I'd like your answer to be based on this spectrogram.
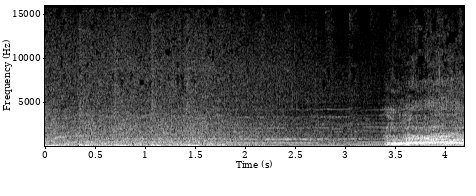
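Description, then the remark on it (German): A deep, rumbling roar of mutated bears over a steady noisy background, swelling louder near the end with a rough growling rise; no one speaks. “Genau, und jetzt sind Bären und Tiere mutiert.”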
